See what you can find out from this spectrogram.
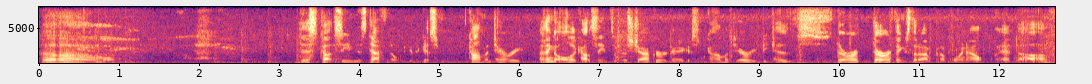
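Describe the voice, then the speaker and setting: A man's voice: rumbling low, a little fast, a bit bright, a little hiss or hum. A man giving casual let's-play commentary on a video game, with a dry, grumbling manner. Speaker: gaming commentator.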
